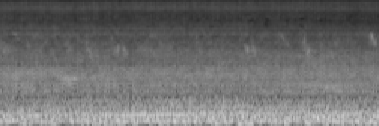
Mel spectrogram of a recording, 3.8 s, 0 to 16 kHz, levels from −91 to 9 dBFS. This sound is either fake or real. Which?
fake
